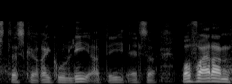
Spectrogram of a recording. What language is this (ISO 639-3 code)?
dan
